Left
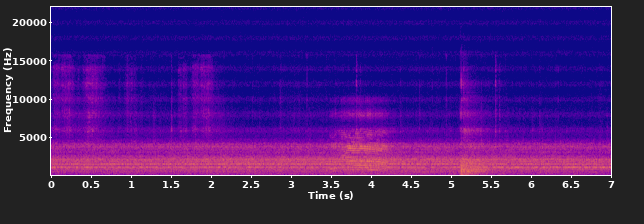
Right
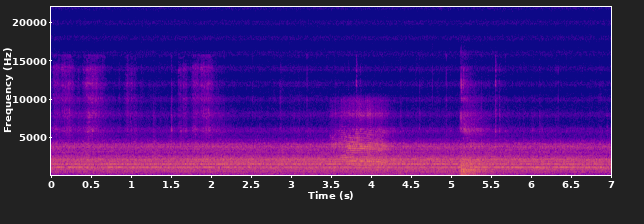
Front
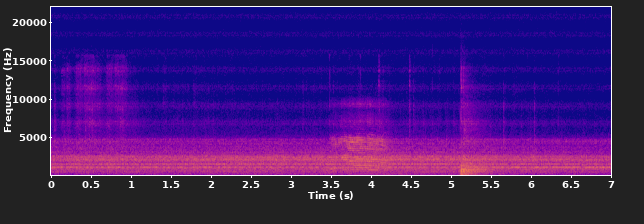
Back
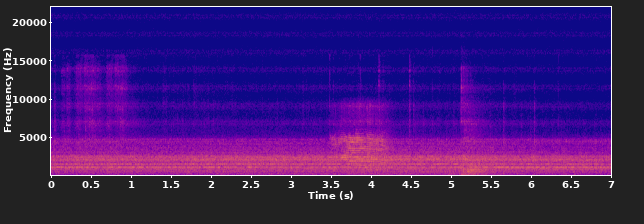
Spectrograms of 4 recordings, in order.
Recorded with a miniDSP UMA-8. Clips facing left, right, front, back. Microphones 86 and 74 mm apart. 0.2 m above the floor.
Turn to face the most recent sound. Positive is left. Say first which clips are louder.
# even, front 7 dB
turn(degrees=10)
